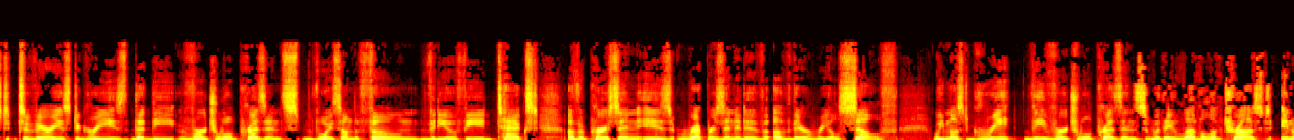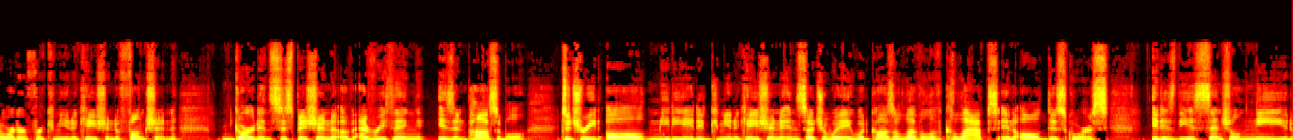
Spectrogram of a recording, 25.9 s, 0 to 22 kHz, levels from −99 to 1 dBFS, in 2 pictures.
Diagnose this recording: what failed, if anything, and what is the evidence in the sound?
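The failure is at the network stage: an adaptive stream at a lower bitrate. Right after "must greet the virtual", at 11.34 s, the speech suddenly loses its top end. Nothing remains above 13.8 kHz, and codec artefacts become audible. There is no gap. Full quality returns abruptly at 13.34 s, just before "communication to function". The slowed connection made the player switch to a leaner encoding for 2 s. The sound fits AAC dropping from about 96 to 32 kbit/s.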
